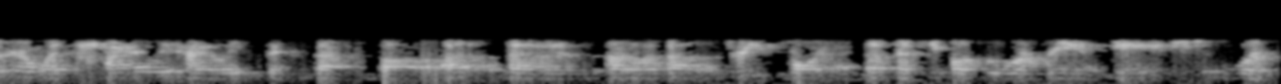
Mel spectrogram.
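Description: Speech: one person talking continuously over a narrow, phone-like web-conference audio line.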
